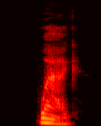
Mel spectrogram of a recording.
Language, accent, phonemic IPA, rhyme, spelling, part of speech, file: English, Australia, /wæːɡ/, -æɡ, wag, verb / noun, En-au-wag.ogg
- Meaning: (verb) 1. To swing from side to side, as an animal's tail, or someone's head to express disagreement or disbelief 2. To play truant from school 3. To go; to proceed; to move; to progress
